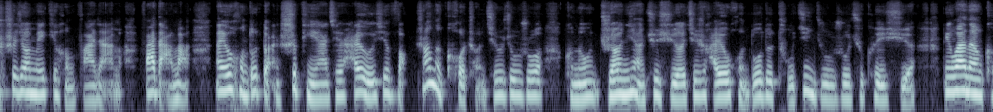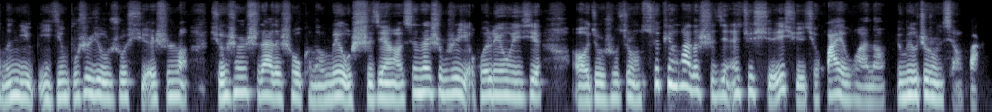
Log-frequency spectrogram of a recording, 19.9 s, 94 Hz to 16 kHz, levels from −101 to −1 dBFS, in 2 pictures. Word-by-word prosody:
社 245 Hz, +1 st, -5 dB
交 235 Hz, -1 st, +2 dB
媒 215 Hz, -1 st, +2 dB
体 215 Hz, -1 st, -6 dB
很 145 Hz, -7 st, -9 dB
发 160 Hz, 0 st, -6 dB
达 160 Hz, -, -7 dB
嘛 -, -, -11 dB, 0.2 s
发 230 Hz, +1 st, +5 dB
达 -, -, -2 dB
嘛， 170 Hz, -2 st, -2 dB, 0.2 s
那 240 Hz, -, +3 dB
有 260 Hz, -, +6 dB
很 245 Hz, -4 st, -1 dB
多 235 Hz, -, 0 dB
短 180 Hz, -6 st, -4 dB
视 275 Hz, -, -2 dB
频 180 Hz, -7 st, -1 dB
啊， 175 Hz, -, -2 dB
其 -, -, -13 dB
实 200 Hz, 0 st, -1 dB
还 225 Hz, +4 st, 0 dB
有 205 Hz, -5 st, +4 dB
一 -, -, -2 dB
些 225 Hz, +4 st, -3 dB
网 205 Hz, -, -7 dB
上 335 Hz, +4 st, +3 dB
的 -, -, +2 dB
课 -, -, -4 dB
程， -, -, -14 dB
其 200 Hz, -, -6 dB
实 205 Hz, -, -1 dB
就 210 Hz, -, -1 dB
是 200 Hz, -, -2 dB
说， 200 Hz, -1 st, -2 dB, 0.2 s
可 175 Hz, -, -7 dB
能 180 Hz, +3 st, +1 dB
只 205 Hz, -, -3 dB
要 210 Hz, +1 st, +6 dB
你 210 Hz, -, +5 dB
想 225 Hz, -7 st, +2 dB
去 205 Hz, +3 st, -2 dB
学， 175 Hz, -3 st, 0 dB
其 200 Hz, +3 st, -4 dB
实 205 Hz, -, -2 dB
还 180 Hz, -2 st, 0 dB
有 190 Hz, +1 st, +5 dB
很 190 Hz, -3 st, -7 dB
多 185 Hz, +3 st, 0 dB
的 195 Hz, 0 st, 0 dB
途 165 Hz, -4 st, -9 dB
径 235 Hz, +4 st, -1 dB
就 170 Hz, -3 st, -3 dB
是 -, -, -10 dB
说 170 Hz, -1 st, -2 dB
去 170 Hz, +2 st, -11 dB
可 180 Hz, 0 st, -5 dB
以 160 Hz, -, +1 dB
学。 145 Hz, -3 st, -6 dB, 0.3 s
另 240 Hz, 0 st, +2 dB
外 250 Hz, 0 st, +10 dB
呢 225 Hz, -3 st, +6 dB
可 195 Hz, -, -10 dB
能 185 Hz, +5 st, +3 dB
你 185 Hz, -3 st, +1 dB
已 175 Hz, -, -1 dB
经 190 Hz, +3 st, 0 dB
不 185 Hz, 0 st, -4 dB
是 220 Hz, +1 st, +1 dB
就 190 Hz, -3 st, +3 dB
是 180 Hz, -, -9 dB
说 190 Hz, -, 0 dB
学 185 Hz, -1 st, -3 dB
生 195 Hz, +2 st, -2 dB
了， 185 Hz, -3 st, -1 dB, 0.2 s
学 180 Hz, 0 st, +3 dB
生 235 Hz, +3 st, +2 dB
时 220 Hz, -, -8 dB
代 205 Hz, -1 st, +3 dB
的 185 Hz, -, +2 dB
时 185 Hz, +2 st, -8 dB
候 185 Hz, -, +2 dB
可 175 Hz, -2 st, -10 dB
能 160 Hz, +1 st, -2 dB
没 180 Hz, +2 st, +1 dB
有 185 Hz, -4 st, +4 dB
时 175 Hz, 0 st, -1 dB
间 180 Hz, 0 st, +5 dB
啊， 165 Hz, -, 0 dB
现 225 Hz, +6 st, +1 dB
在 235 Hz, 0 st, +5 dB
是 230 Hz, 0 st, -2 dB
不 215 Hz, -, 0 dB
是 225 Hz, 0 st, +3 dB
也 195 Hz, -, 0 dB
会 205 Hz, +1 st, -1 dB
利 210 Hz, 0 st, +2 dB
用 210 Hz, -1 st, +1 dB
一 190 Hz, -, -1 dB
些， 190 Hz, 0 st, -1 dB, 0.4 s
嗯， 160 Hz, 0 st, +1 dB
就 180 Hz, 0 st, +2 dB
是 -, -, -10 dB
说 180 Hz, 0 st, -3 dB
这 185 Hz, +2 st, -3 dB
种 170 Hz, -2 st, 0 dB
碎 180 Hz, -, -1 dB
片 335 Hz, -2 st, +5 dB
化 315 Hz, -1 st, +5 dB
的 250 Hz, -, +1 dB
时 220 Hz, -3 st, -6 dB
间， 205 Hz, -1 st, -3 dB
哎， 230 Hz, -, 0 dB
去 240 Hz, +2 st, -3 dB
学 220 Hz, -8 st, -3 dB
一 -, -, +2 dB
学、 165 Hz, -, -3 dB
去 170 Hz, -, -12 dB
画 205 Hz, +2 st, +4 dB
一 -, -, 0 dB
画 165 Hz, -3 st, -7 dB
呢？ 150 Hz, -1 st, -8 dB
有 185 Hz, -, -1 dB
没 200 Hz, -, +5 dB
有 205 Hz, -, +5 dB
这 210 Hz, +1 st, +3 dB
种 180 Hz, -3 st, +2 dB
想 -, -, -13 dB
法？ -, -, -5 dB
195 Hz, 390 characters per minute, -23 LUFS, 175-220 Hz, 0.4 s, 外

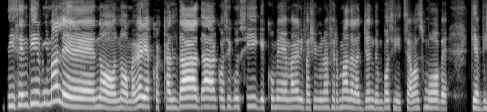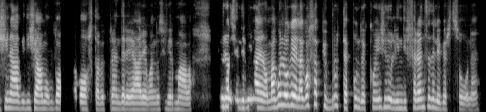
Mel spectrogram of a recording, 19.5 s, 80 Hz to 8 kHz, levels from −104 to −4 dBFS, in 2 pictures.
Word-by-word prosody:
Di 250 Hz, 0 st, -1 dB
sentirmi 300 Hz, +3 st, 0 dB
male 235 Hz, -, +6 dB
no 210 Hz, -4 st, +4 dB
no, 200 Hz, 0 st, 0 dB
magari 200 Hz, +7 st, +3 dB
ecco 225 Hz, -1 st, 0 dB
accaldata, 225 Hz, +3 st, +5 dB
cose 225 Hz, 0 st, -7 dB
così, 235 Hz, +2 st, -6 dB
che 210 Hz, 0 st, -4 dB
come 215 Hz, 0 st, -4 dB
magari 210 Hz, 0 st, -2 dB
facevi 200 Hz, +1 st, -7 dB
una 205 Hz, 0 st, -4 dB
fermata 210 Hz, 0 st, -3 dB
la 190 Hz, -2 st, -3 dB
gente 205 Hz, +1 st, -6 dB
un 185 Hz, 0 st, -10 dB
po' 200 Hz, +1 st, -2 dB
si 200 Hz, 0 st, -13 dB
iniziava 185 Hz, 0 st, -4 dB
a -, -, -4 dB
smuovere, 200 Hz, -3 st, -2 dB, 0.4 s
ti 205 Hz, -, -1 dB
avvicinavi 185 Hz, 0 st, -2 dB
diciamo 180 Hz, -1 st, -1 dB
un 170 Hz, +1 st, -13 dB
po' 180 Hz, +1 st, -1 dB
alla 180 Hz, -1 st, -8 dB
porta 170 Hz, -2 st, -3 dB
per 160 Hz, +1 st, -11 dB
prendere 170 Hz, -1 st, -4 dB
aria 160 Hz, 0 st, -1 dB
quando 160 Hz, +1 st, -9 dB
si 170 Hz, -, -20 dB
fermava; 160 Hz, -2 st, -4 dB, 0.5 s
però 230 Hz, 0 st, +2 dB
sentirmi 200 Hz, -1 st, -3 dB
male 210 Hz, -1 st, +4 dB
no. 180 Hz, -2 st, 0 dB
Ma 205 Hz, +3 st, +3 dB
quello 270 Hz, +1 st, +4 dB
che 265 Hz, -2 st, +6 dB
la 225 Hz, -1 st, +2 dB
cosa 260 Hz, +5 st, 0 dB
più 275 Hz, -5 st, -10 dB
brutta 240 Hz, +3 st, -8 dB
è -, -, +1 dB
appunto 205 Hz, 0 st, -6 dB
che, 180 Hz, -, -8 dB
come 210 Hz, +1 st, -6 dB
dici 215 Hz, +1 st, -6 dB
tu, 220 Hz, -2 st, -1 dB
l'indifferenza 200 Hz, +4 st, -4 dB
delle 195 Hz, -5 st, -5 dB
persone. 160 Hz, -3 st, -10 dB
205 Hz, 175 wpm, -24 LUFS, 185-225 Hz, 0.5 s, male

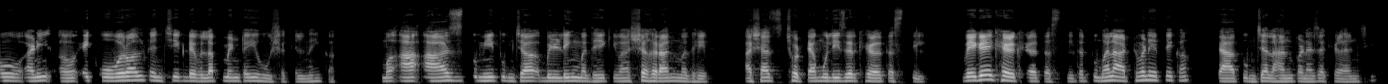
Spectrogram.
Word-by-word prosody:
हो, 170 Hz, -1 st, -2 dB
आणि 170 Hz, +3 st, +1 dB
अ, 150 Hz, 0 st, -3 dB
एक 175 Hz, 0 st, -1 dB
ओव्हरऑल 180 Hz, +3 st, +3 dB
त्यांची 180 Hz, -1 st, -4 dB
एक 170 Hz, -1 st, -4 dB
डेव्हलपमेंटही 160 Hz, 0 st, -1 dB
होऊ 150 Hz, -3 st, -6 dB
शकेल 130 Hz, +1 st, -12 dB
नाही 140 Hz, +3 st, -9 dB
का? -, -, -19 dB, 0.5 s
मग 155 Hz, +1 st, -3 dB
आ 165 Hz, 0 st, +4 dB, 0.2 s
आज 175 Hz, +1 st, +1 dB
तुम्ही 175 Hz, -1 st, 0 dB
तुमच्या 165 Hz, -1 st, 0 dB
बिल्डिंगमध्ये 155 Hz, -2 st, 0 dB
किंवा 150 Hz, 0 st, -7 dB
शहरांमध्ये, 150 Hz, -5 st, 0 dB, 0.4 s
अशाच 160 Hz, +3 st, -1 dB
छोट्या 160 Hz, -3 st, +1 dB
मुली 155 Hz, 0 st, 0 dB
जर 160 Hz, 0 st, +1 dB
खेळत 150 Hz, -2 st, 0 dB
असतील. 140 Hz, -2 st, -10 dB, 0.4 s
वेगळे 195 Hz, +5 st, +9 dB
खेळ 190 Hz, -4 st, +9 dB
खेळत 150 Hz, -2 st, -5 dB
असतील 135 Hz, +1 st, -12 dB
तर 155 Hz, -, -7 dB
तुम्हाला 175 Hz, +3 st, +2 dB
आठवण 185 Hz, +4 st, -1 dB
येते 195 Hz, 0 st, -2 dB
का? 185 Hz, 0 st, -9 dB, 0.3 s
त्या 140 Hz, -1 st, +3 dB
तुमच्या 150 Hz, 0 st, -3 dB
लहानपणाच्या 140 Hz, 0 st, -4 dB
खेळांची? 130 Hz, +4 st, -10 dB
160 Hz, 170 wpm, -23 LUFS, 145-170 Hz, 0.5 s, वेगळे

